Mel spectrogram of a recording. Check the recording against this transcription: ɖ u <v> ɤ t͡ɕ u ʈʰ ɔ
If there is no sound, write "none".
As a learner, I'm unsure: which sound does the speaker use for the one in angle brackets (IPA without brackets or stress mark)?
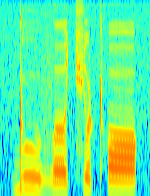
v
